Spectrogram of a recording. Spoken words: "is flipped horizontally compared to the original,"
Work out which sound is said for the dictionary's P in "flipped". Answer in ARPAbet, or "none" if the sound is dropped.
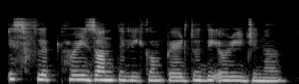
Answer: P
